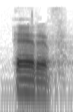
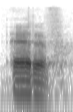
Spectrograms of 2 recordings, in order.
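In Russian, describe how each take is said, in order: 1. Слово начинается с горлового звука, рот широко открыт. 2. Слово начинается с горлового звука, рот широко открыт.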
